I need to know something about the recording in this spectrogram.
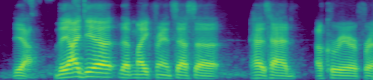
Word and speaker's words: Francesa: there was it was mike francesca is it francesco a friend how do you pronounce this francesa francesa was claiming they're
